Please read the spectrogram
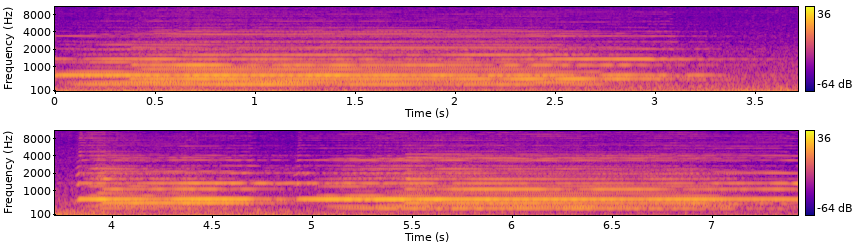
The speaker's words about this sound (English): At the Ramsey NJT station.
